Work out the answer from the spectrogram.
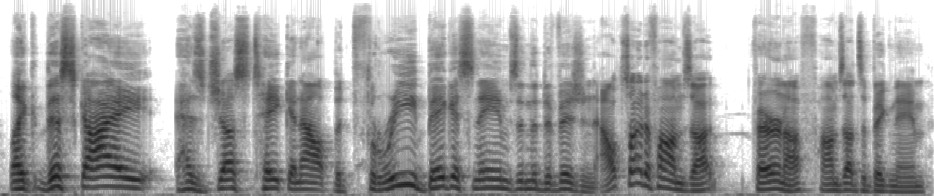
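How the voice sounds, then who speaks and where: A young man giving casual commentary on fighters in an animated, opinionated rant, swearing freely and tossing in rhetorical asides. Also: fairly high pitch. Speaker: MMA commentary YouTuber.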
